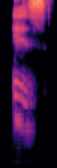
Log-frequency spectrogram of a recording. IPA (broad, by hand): ɪz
